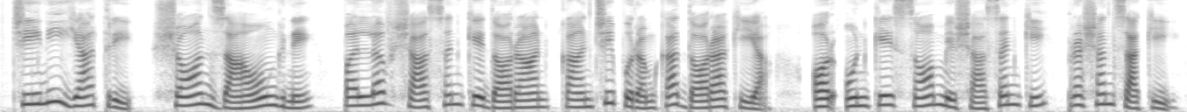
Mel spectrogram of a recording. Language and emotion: Hindi, neutral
